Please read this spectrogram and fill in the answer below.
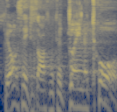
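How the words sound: It is said in an angry tone.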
